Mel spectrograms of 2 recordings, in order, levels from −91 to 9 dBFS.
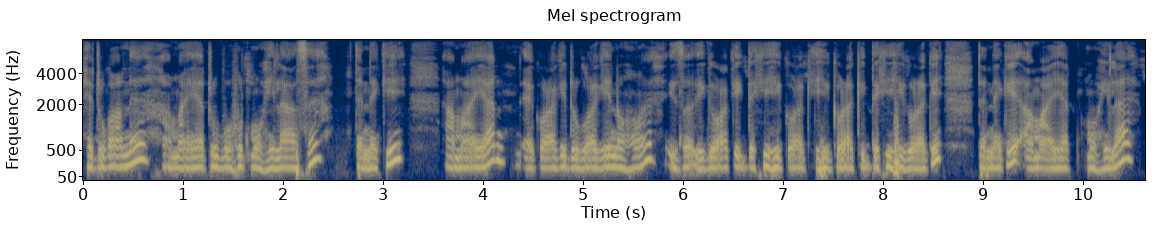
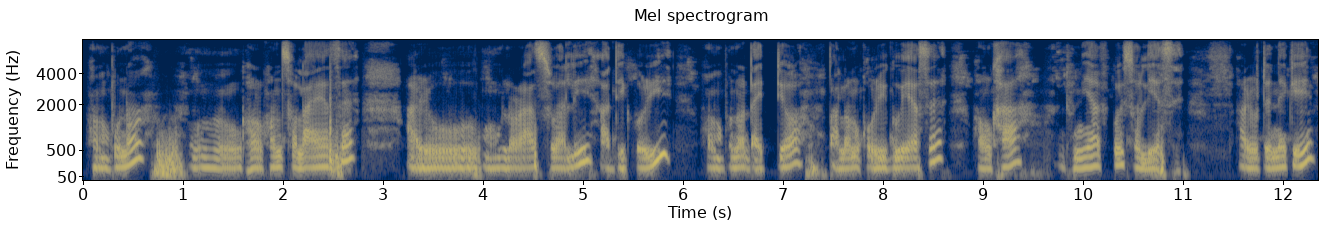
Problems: none marked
